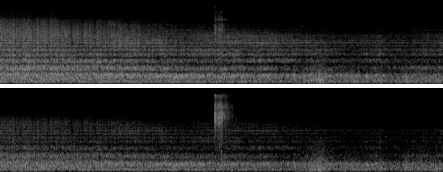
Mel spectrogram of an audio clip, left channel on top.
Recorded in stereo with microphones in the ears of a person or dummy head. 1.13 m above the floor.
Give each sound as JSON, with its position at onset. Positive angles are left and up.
{"t": 0.0, "sound": "an aircraft", "side_deg": 65}
{"t": 2.1, "sound": "crumpling", "side_deg": -25}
